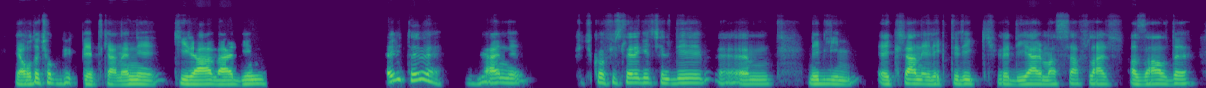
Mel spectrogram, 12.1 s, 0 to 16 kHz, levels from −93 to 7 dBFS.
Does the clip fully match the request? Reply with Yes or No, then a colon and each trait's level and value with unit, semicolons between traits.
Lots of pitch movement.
No: average, 3.3 semitones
